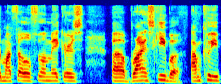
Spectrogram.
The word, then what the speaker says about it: Skiba: meet you pleasure um pronouncing your last name skeba yeah you got it awesome I appreciate that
